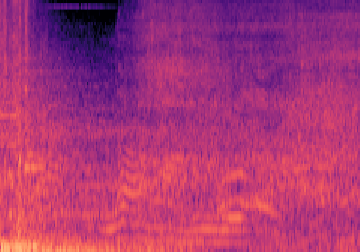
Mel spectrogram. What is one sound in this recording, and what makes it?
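An elderly woman snarls and shrieks loudly.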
